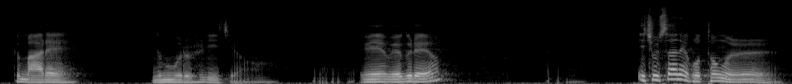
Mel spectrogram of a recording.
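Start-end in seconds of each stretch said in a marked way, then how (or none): none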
